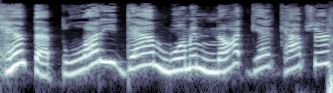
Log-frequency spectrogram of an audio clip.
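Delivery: put-on very high-pitched yelled outburst, screaming. Retelling how the speaker's husband screamed at the television, retelling a scream. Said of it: "He screamed at the television".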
